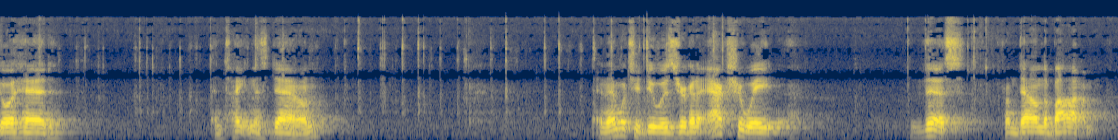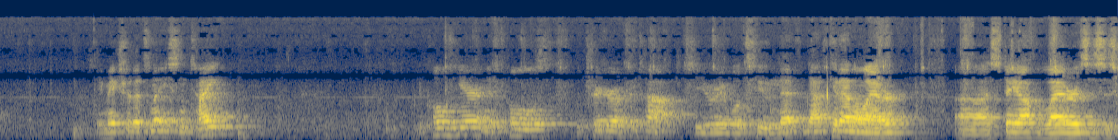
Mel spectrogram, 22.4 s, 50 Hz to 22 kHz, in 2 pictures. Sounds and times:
Speech: 0.0 - 0.7, 2.1 - 3.3, 6.0 - 8.1, 9.1 - 11.1, 12.2 - 13.7, 15.4 - 22.3.

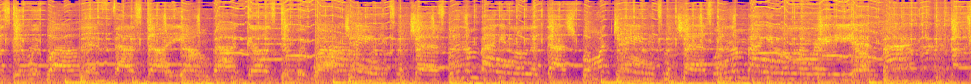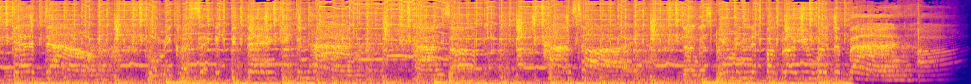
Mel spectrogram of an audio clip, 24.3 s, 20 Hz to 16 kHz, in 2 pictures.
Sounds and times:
Disco: 0.0 - 22.8.

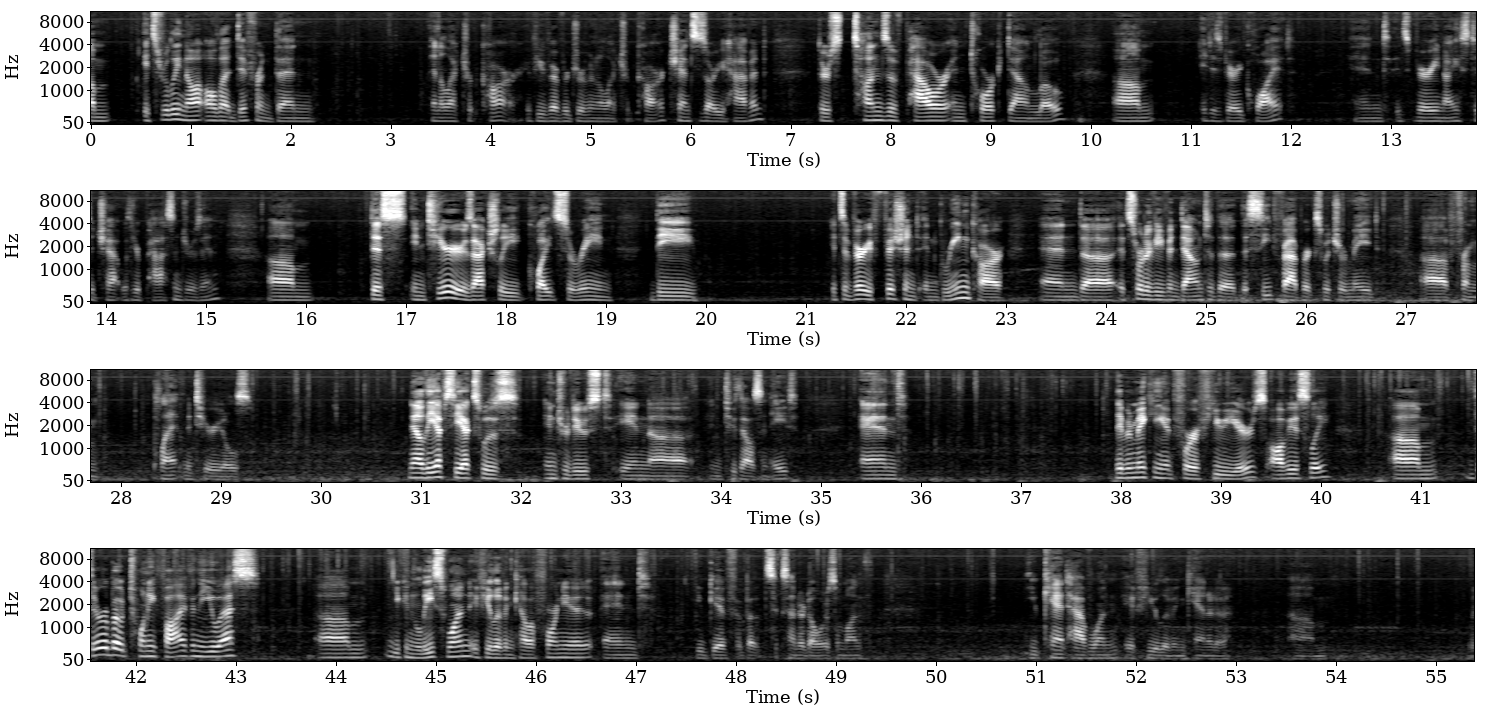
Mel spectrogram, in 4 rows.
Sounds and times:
Speech: 0.0 - 2.3, 3.4 - 12.0, 12.6 - 20.0, 21.3 - 29.4, 30.9 - 34.8, 35.4 - 35.9, 37.9 - 40.1, 40.7 - 43.2, 43.8 - 49.3, 50.9 - 53.0, 53.6 - 54.0.

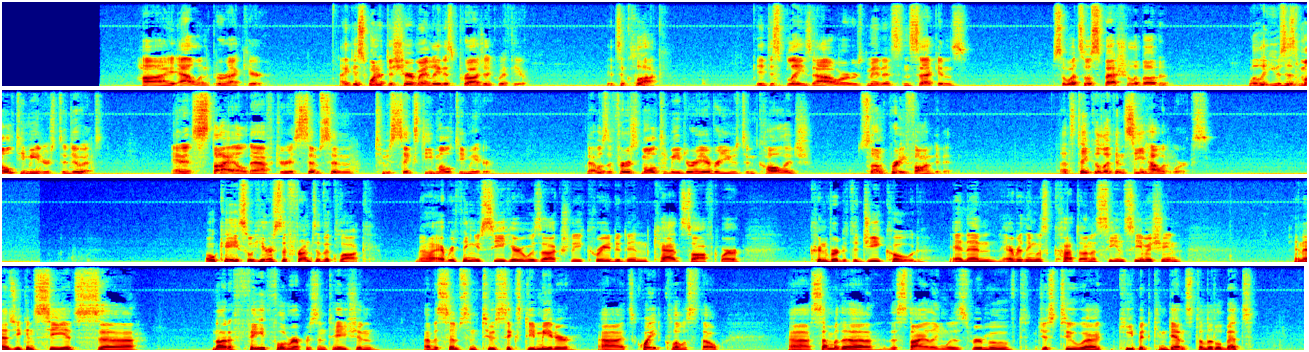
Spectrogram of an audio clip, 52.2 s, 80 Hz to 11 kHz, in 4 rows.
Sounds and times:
Speech: 1.4 - 2.7, 3.3 - 5.3, 6.0 - 6.7, 7.5 - 9.7, 10.5 - 11.8, 12.4 - 14.1, 14.7 - 18.0, 18.9 - 22.6, 23.6 - 25.2, 28.1 - 33.5, 34.2 - 38.0, 39.0 - 40.6, 41.2 - 46.4, 47.0 - 51.7.

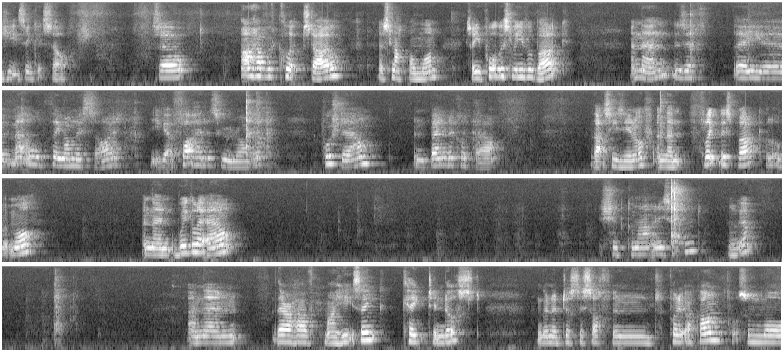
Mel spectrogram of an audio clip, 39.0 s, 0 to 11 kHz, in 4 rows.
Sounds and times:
Speech: 0.0 - 1.0, 1.9 - 7.2, 7.8 - 13.2, 13.8 - 16.1, 17.1 - 20.1, 21.2 - 22.6, 27.0 - 29.1, 31.6 - 35.3, 35.9 - 38.9.

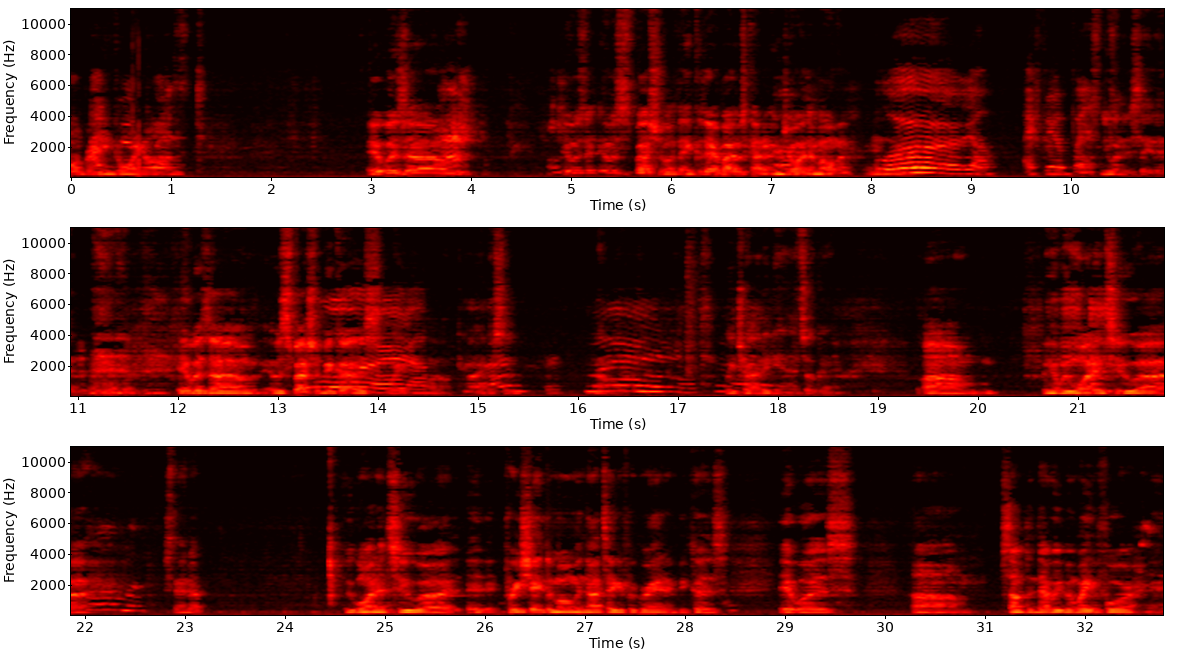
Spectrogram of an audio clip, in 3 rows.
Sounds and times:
Babbling: 8.0 - 10.4, 13.3 - 18.0, 20.7 - 22.7.

